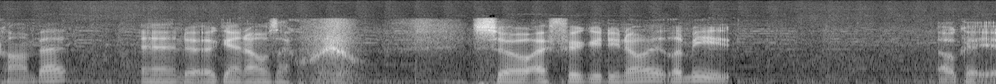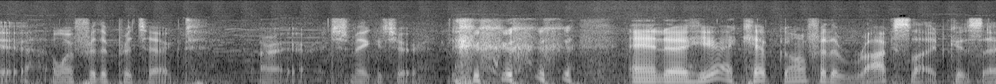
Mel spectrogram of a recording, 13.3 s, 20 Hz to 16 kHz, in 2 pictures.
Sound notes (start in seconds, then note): 2.0 whew!; 9.6 laughs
